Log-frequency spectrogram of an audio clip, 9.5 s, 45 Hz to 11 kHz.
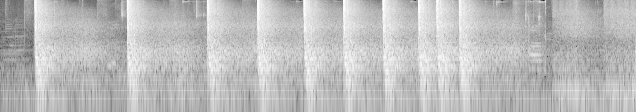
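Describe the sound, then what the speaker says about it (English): A Staccato pistol fires ten sharp, loud shots at a Texas gun show, each crack ringing out briefly, the first few spaced apart and the rest coming in a quicker string. "Let's take 10 shots."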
